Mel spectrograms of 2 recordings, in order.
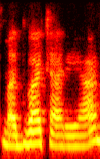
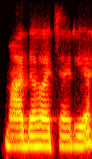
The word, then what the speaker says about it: Madhvacharya: We have to say as Madhvacharya, not Madhavacharya, she said. Okay. So any specific his meaning? name is Madhvacharya. The name Mataji, his name His name to be Madhvacharya.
